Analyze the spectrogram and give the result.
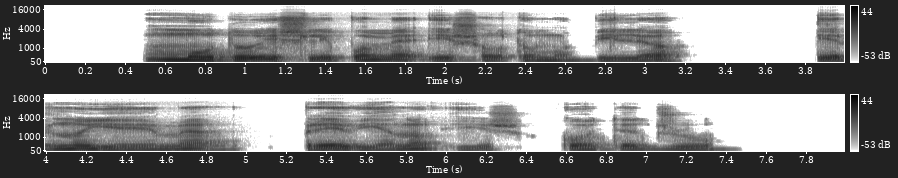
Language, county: Lithuanian, Klaipėda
